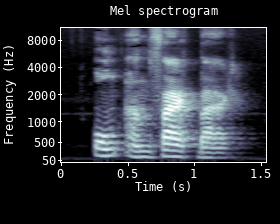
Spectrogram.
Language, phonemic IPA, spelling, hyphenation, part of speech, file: Dutch, /ˌɔn.aːnˈvaːrt.baːr/, onaanvaardbaar, on‧aan‧vaard‧baar, adjective, Nl-onaanvaardbaar.ogg
- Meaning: unacceptable, unallowable, impermissible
